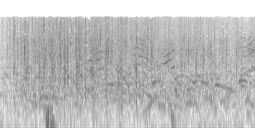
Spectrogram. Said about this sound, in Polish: Wszyscy nawzajem siebie przywitajmy raz jeszcze gorącymi oklaskami.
